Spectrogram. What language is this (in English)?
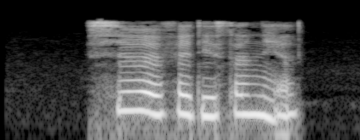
Chinese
